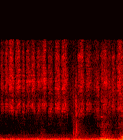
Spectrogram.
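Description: Chalk writing on a blackboard: a faint, continuous scratching of chalk on slate with a sharper tap about one and a half seconds in.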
